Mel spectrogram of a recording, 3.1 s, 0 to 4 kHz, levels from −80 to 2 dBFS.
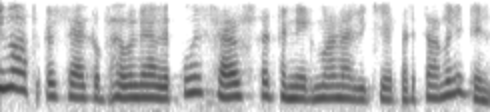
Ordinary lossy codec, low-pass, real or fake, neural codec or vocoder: Opus, 16 kbps; 3.6 kHz; fake; codec, 16 kHz, 1 kbps, FreqCodec, larger model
